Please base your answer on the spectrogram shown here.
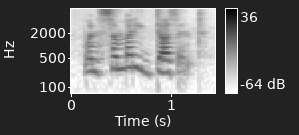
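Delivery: emphatic recital, hitting key words hard; forceful slam-poetry delivery; impassioned spoken-word poem. Acted. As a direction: deliver each phrase as an indictment, pausing between. Poem builds to accusation.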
